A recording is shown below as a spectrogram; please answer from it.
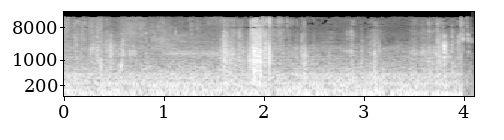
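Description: Shoes scuffing and crunching on loose gravel beside a fat-tire e-bike, with one louder scrape about two seconds in, over a steady outdoor rumble.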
